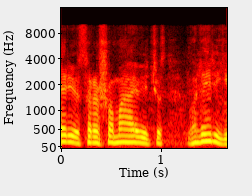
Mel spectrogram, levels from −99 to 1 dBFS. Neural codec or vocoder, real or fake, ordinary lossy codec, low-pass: vocoder, 22.05 kHz, 80 mel bands, WaveNeXt; fake; AAC, 48 kbps; 9.9 kHz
